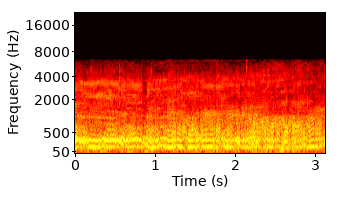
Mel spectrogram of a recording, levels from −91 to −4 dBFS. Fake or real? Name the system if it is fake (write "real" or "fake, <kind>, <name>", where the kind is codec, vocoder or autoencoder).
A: fake, vocoder, HiFi-GAN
